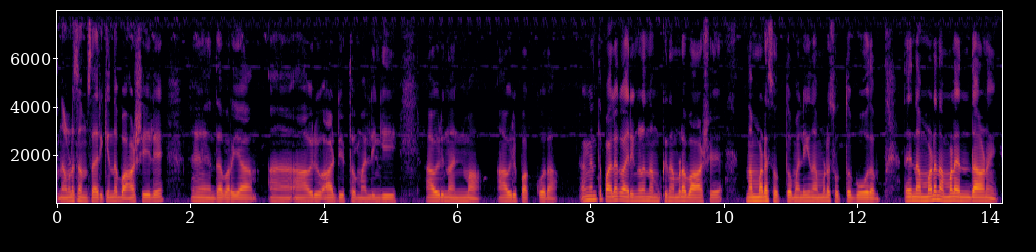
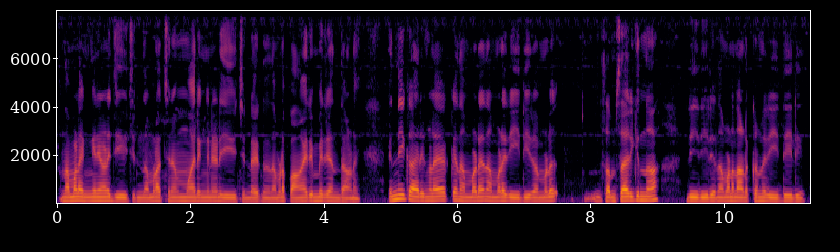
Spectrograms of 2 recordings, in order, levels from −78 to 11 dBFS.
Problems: none marked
